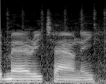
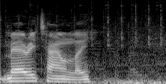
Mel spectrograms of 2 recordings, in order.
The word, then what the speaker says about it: Mary Townley: town sorry lady townley i've been saying it wrong the whole way around i kept correcting these two and it turns out i was wrong me mary townley and we think that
